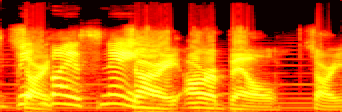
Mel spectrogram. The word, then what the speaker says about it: Arabelle: Sorry, Arabelle. Sorry, it's Arabelle in this. I'm like, Arabella's that kid that got bit by a snake. It's Arabelle.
